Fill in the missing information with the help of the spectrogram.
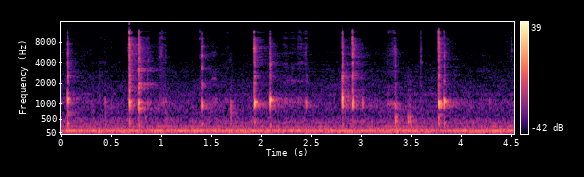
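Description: A utensil tapping and scraping against a plastic blender cup as aloe vera gel is scraped into it: about ten sharp, irregularly spaced clicks, some in quick pairs, over a low steady hum.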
